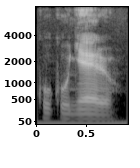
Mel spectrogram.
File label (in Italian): "cucugnelo", dialetto veneto; cucugnèlo (cocón)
